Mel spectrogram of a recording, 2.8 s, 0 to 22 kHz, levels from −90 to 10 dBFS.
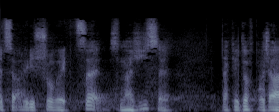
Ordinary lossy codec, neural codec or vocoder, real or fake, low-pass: MP3, 48 kbps; codec, 44.1 kHz, 2.6 kbps, DAC; fake; 14.4 kHz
